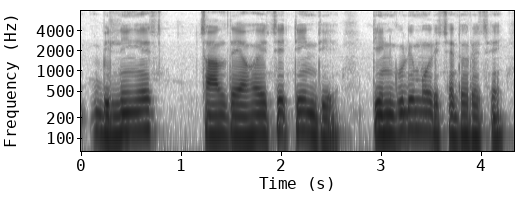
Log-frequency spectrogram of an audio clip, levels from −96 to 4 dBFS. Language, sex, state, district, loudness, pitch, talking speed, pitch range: Bengali, male, Tripura, South Tripura, -15 LUFS, 110 Hz, 150 wpm, 105-115 Hz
